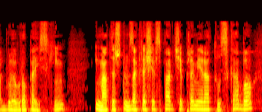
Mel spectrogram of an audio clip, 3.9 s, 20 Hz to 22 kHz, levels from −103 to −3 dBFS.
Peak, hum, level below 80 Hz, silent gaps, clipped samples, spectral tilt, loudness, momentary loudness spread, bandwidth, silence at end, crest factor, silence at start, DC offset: -8 dBFS; none; -54 dBFS; 1.37-1.41 s; under 0.1%; -5 dB/octave; -28 LUFS; 8 LU; 10 kHz; 0.15 s; 20 dB; 0 s; under 0.1%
